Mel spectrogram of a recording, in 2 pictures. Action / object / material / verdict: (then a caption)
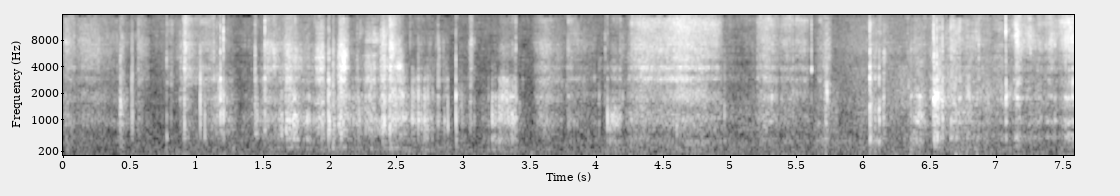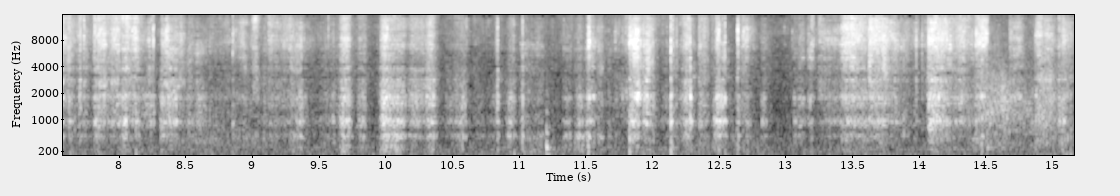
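scrape / painted corrugated cardboard / cardboard / none. Long nails scratch the painted face and the exposed corrugated edge of a thin, hollow-fluted piece of painted corrugated cardboard. The result is a steady run of crisp, dry scraping and rasping with bright crackly texture, swelling into louder bursts throughout.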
